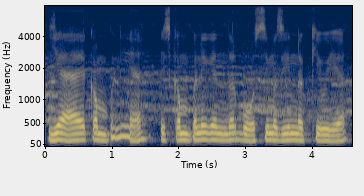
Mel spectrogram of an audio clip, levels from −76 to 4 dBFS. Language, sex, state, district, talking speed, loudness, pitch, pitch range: Hindi, male, Uttar Pradesh, Saharanpur, 180 wpm, -15 LUFS, 140 Hz, 130-145 Hz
